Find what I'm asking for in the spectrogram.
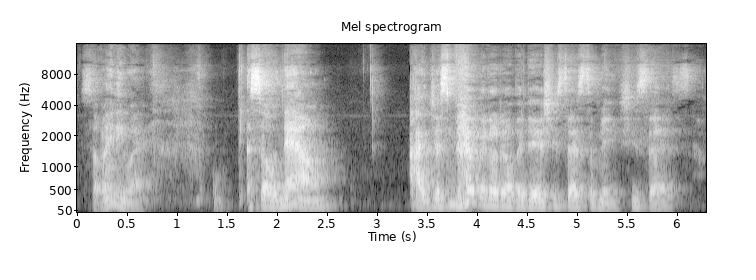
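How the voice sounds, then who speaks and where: A man coaching a group on a video call, preaching emphatically and swinging between loud and soft. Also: medium pitch, a little slow. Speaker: personal development coach. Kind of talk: motivational group coaching session. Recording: roomy echo on a call.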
